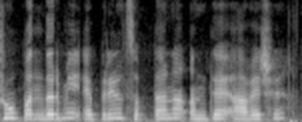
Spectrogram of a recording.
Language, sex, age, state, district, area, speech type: Gujarati, female, 18-30, Gujarat, Surat, urban, read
